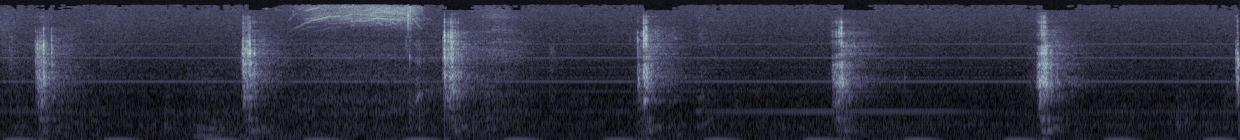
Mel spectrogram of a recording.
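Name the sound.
clock ticking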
